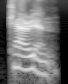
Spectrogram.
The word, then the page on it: carrion: Indian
